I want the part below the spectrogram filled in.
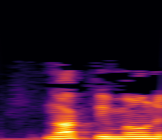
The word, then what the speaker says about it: Nakdimon: Nakdimon is how you say Nicodemus in Hebrew.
